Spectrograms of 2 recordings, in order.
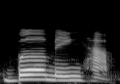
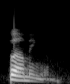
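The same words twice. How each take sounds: First: Said slowly with every syllable clearly pronounced. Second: Said with stress and the unstressed syllables swallowed. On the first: "if I said that slowly, if I said that without the stress" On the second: "because English is a stressed down language, you would say"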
